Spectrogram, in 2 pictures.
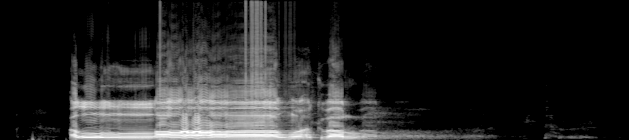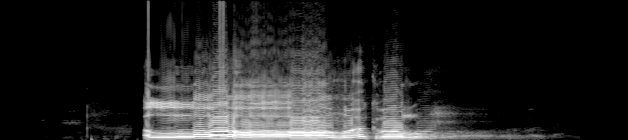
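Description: A man chants loudly through a microphone, his voice echoing in a large hall.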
